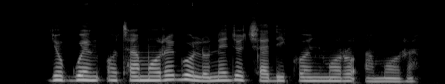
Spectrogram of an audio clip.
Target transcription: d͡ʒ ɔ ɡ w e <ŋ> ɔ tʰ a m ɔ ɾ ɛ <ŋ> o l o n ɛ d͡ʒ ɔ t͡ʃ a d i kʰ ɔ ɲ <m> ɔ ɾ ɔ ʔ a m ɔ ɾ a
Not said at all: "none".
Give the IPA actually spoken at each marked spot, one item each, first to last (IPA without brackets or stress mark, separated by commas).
ŋ, ɡ, m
